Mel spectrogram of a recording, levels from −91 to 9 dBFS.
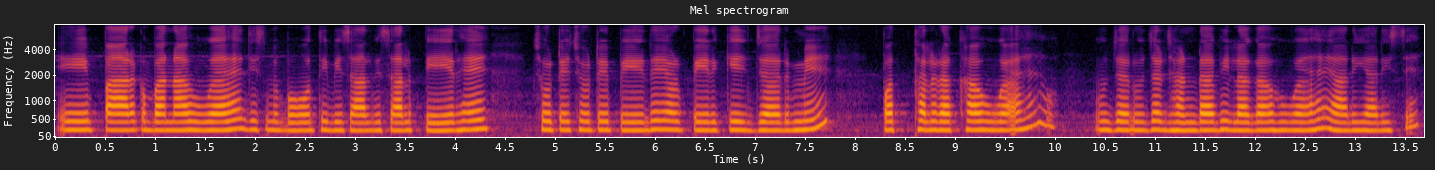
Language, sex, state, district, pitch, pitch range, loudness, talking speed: Hindi, female, Chandigarh, Chandigarh, 220 Hz, 215-225 Hz, -15 LUFS, 155 wpm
